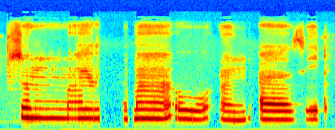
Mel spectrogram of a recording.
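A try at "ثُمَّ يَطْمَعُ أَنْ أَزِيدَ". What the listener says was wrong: Panjangkan, nak, karena di sini mat arid sukun beserta qalqalah. An azid. Ulang lagi, nak.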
